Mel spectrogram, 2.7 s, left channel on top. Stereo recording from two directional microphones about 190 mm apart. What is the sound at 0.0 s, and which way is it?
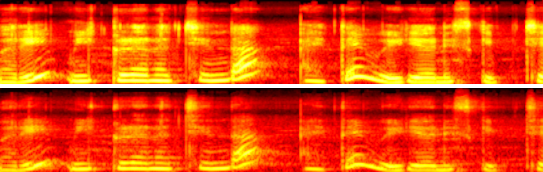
Speech, 35° left (ahead or behind).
